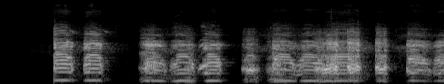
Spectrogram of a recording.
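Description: Geese honk repeatedly in loud, harmonic bursts, several calls overlapping in a noisy flock close by, with short pauses between volleys.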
